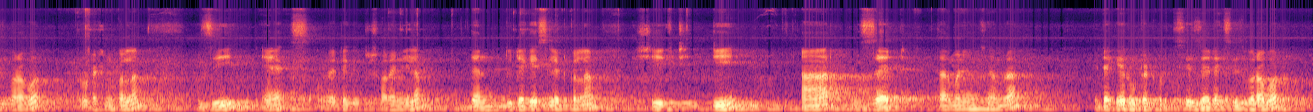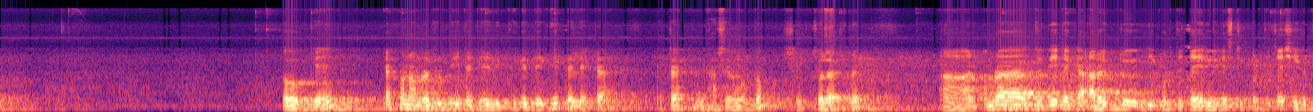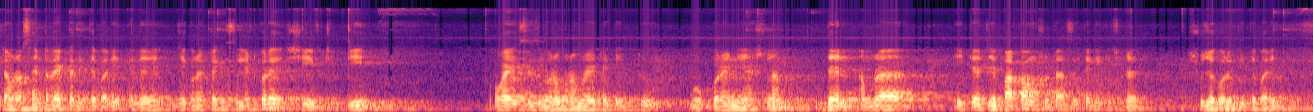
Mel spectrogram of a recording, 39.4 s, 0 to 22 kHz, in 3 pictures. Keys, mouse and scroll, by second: 2.0 g, 5.4 shift+click, 6.8 shift+d, 16.5-17.7 middle drag, 17.7-18.3 scroll down 4, 18.3-20.2 middle drag, 20.2-21.8 scroll up 3, 21.8-24.4 middle drag, 24.4 scroll up 2, 26.1 click, 27.2 click, 28.6 click, 29.8 shift+d, 34.7-37.8 middle drag, 38.3 Tab.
